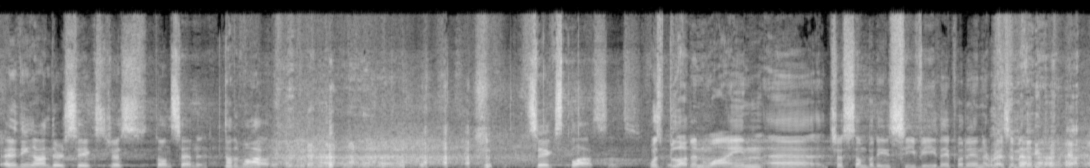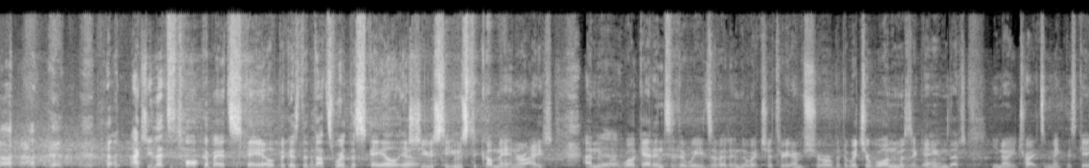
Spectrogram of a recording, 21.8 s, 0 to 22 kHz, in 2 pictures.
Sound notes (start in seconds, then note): 2.3 laughs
